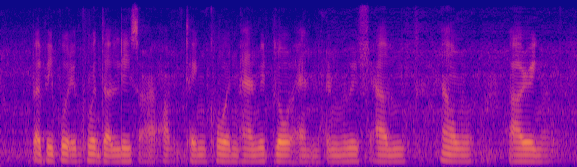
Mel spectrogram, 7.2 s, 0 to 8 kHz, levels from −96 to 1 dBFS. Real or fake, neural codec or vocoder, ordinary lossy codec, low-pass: fake; codec, 24 kHz, 0.9 kbps, WavTokenizer, small release; Opus, 32 kbps; 7.2 kHz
